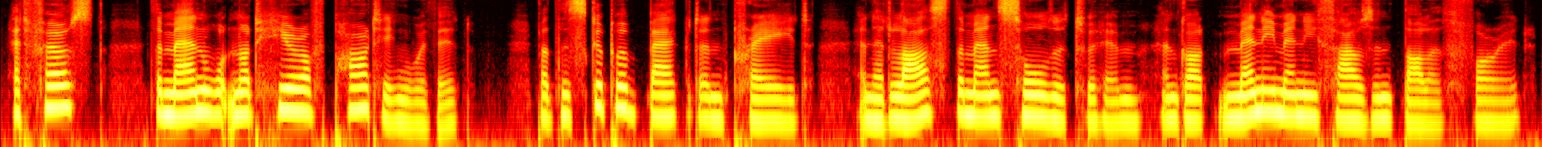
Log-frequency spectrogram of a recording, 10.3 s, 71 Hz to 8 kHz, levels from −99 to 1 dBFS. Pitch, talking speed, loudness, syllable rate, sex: 185 Hz, 200 wpm, -17 LUFS, 4.6 syllables/s, female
